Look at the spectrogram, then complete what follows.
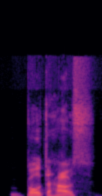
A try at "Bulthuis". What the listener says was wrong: No house. Bulthuis. But it's like Bulthuis, like this.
